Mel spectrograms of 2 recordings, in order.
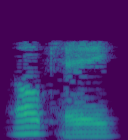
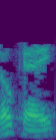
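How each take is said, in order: First: The word sounds grudging and reluctant. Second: The word sounds cheerful and willing. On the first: The speaker agrees but resents the task. The speaker calls it wrong. "instead of" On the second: The speaker gladly agrees to do the task. The speaker calls it right. "I made my mother's day"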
